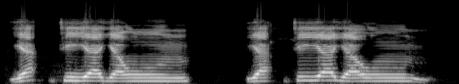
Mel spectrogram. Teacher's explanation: Ya is coming from the middle of the tongue.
